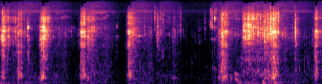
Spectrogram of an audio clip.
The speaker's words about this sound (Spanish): Por los próximos cuatro minutos van a escucharme comiendo Nacho. Mientras que yo hablo.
